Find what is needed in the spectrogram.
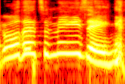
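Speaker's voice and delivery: high-pitched, impressed reaction; retold delight. Mother reacting to son's verdict on the book, retold delight. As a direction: re-enact pleased amazement, pitch lifted well up.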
